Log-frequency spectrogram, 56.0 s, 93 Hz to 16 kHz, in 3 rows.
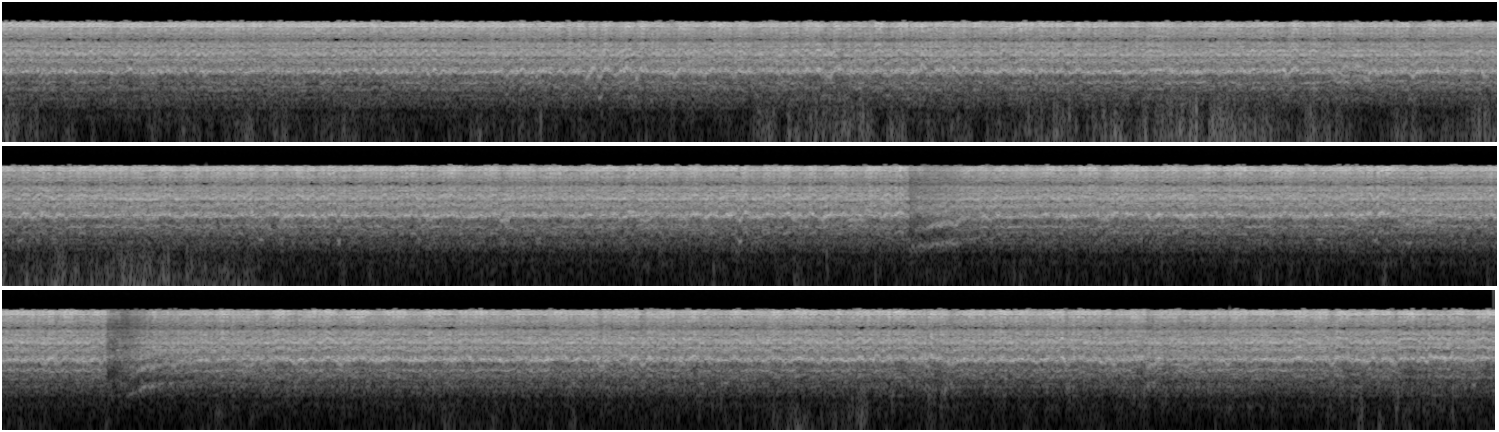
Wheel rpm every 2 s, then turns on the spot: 160, 160, 160, 160, 160, 160, 160, 160, 160, 160, 160, 160, 160, 160, 160, 150, 160, 160, 160, 140, 160, 160, 160, 160, 160, 160, 160, 160.
none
